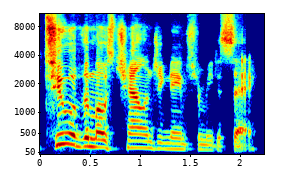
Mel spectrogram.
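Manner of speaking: usual speaking voice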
